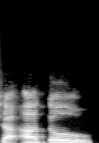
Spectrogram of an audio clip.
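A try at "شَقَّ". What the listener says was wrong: ஷீன் இல்ல, இதுதான் ஷீன், அது சீன். சஅது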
